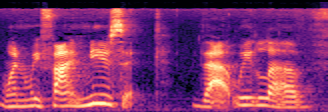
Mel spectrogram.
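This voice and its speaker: In a put-on character voice, the speaker goes at a fairly slow pace with fairly even intonation. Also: woman, fairly high pitch for a woman. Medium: read story. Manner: soft, shy.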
